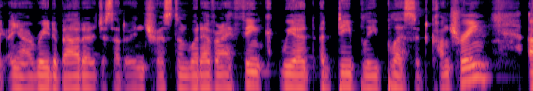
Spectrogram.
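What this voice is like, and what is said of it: Australian accent. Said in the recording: “I'm Australian, obviously. You can tell by my accent.”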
